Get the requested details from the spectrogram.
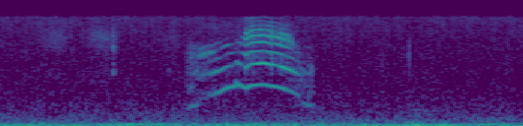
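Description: A newborn kitten gives a thin, high mew.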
